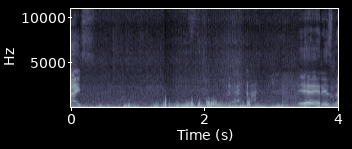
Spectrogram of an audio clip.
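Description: A small motorbike riding off along a paved street, heard as a loud low rumble; a man's voice comes in near the end.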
